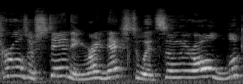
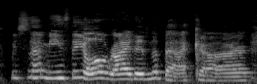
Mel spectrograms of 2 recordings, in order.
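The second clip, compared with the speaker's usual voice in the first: ordinary talk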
